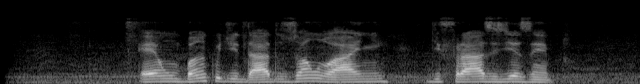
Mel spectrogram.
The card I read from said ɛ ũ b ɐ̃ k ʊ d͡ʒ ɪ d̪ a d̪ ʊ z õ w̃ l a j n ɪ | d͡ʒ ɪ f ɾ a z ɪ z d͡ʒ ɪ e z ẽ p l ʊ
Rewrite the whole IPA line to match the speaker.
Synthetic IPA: ɛ ũ b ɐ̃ k ʊ d͡ʒ ɪ d̪ a d̪ ʊ z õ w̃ l a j n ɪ | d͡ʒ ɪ f ɾ a z ɪ z d͡ʒ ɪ e z ẽ p l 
